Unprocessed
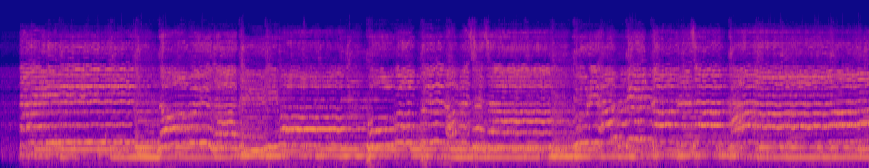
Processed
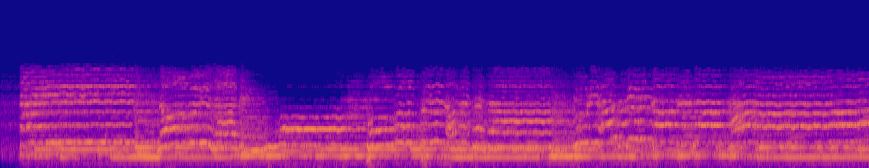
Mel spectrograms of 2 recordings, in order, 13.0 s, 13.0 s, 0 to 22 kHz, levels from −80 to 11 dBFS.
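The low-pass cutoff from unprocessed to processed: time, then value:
low-pass 24 dB/octave
3.54 s 2.6 kHz
4.10 s 1.1 kHz
4.86 s 1.1 kHz
5.36 s 2.1 kHz

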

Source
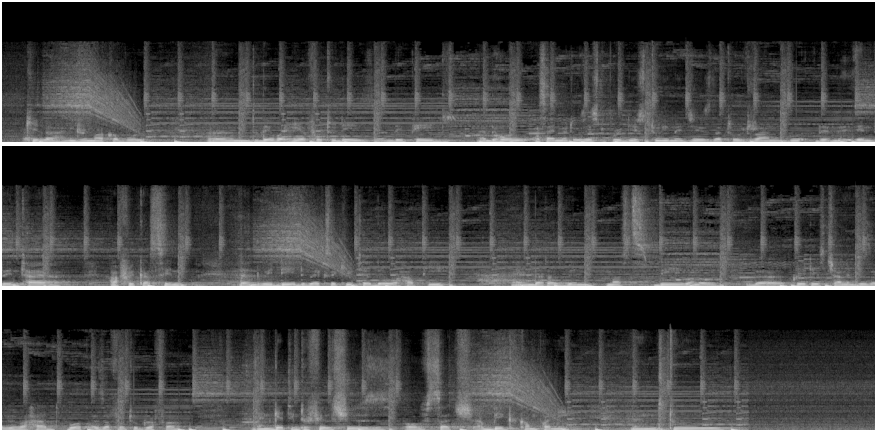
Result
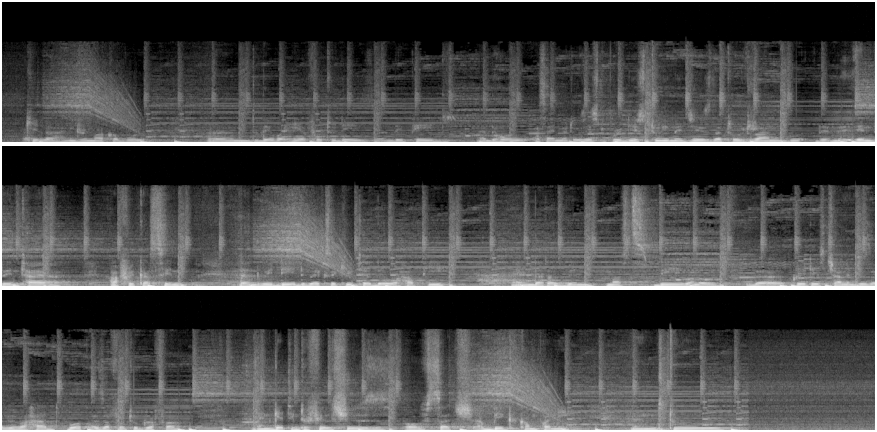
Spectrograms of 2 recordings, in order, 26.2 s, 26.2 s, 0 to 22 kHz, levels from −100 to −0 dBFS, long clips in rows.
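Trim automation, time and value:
5.50 s -1 dB
6.36 s +8 dB
7.78 s +8 dB
8.04 s -3 dB
8.46 s +8.5 dB

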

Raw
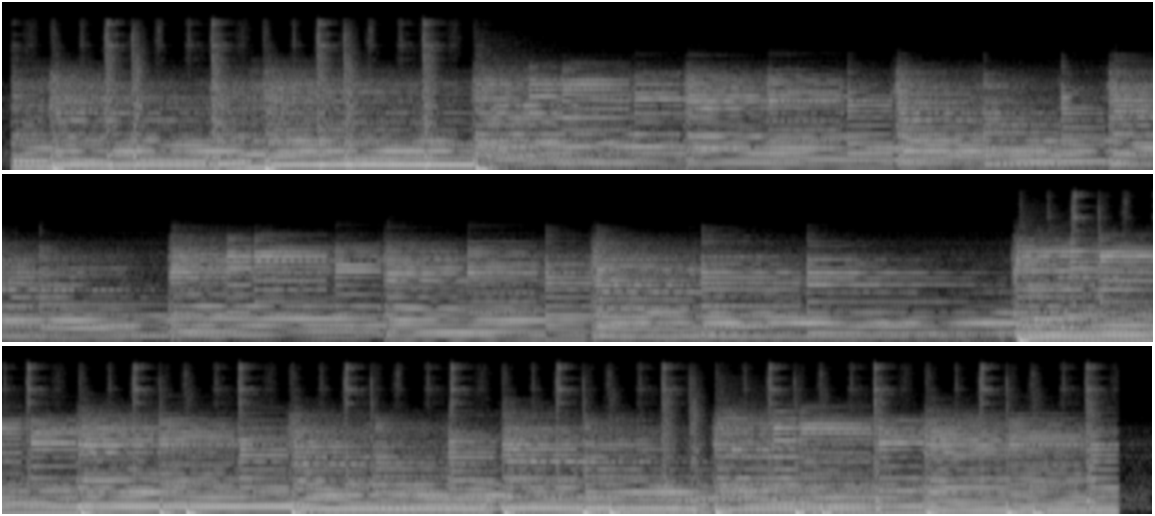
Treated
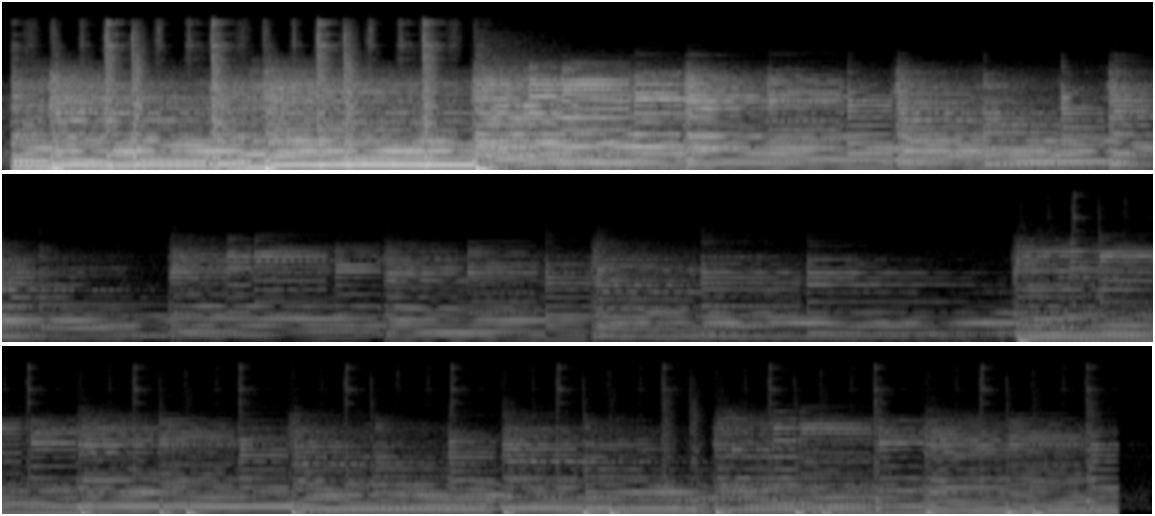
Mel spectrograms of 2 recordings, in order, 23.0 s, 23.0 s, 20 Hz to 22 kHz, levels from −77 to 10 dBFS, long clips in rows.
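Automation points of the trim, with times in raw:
4.52 s +5 dB
4.94 s -2 dB
7.39 s -2 dB
8.00 s -14 dB

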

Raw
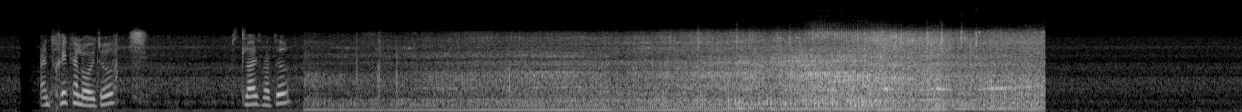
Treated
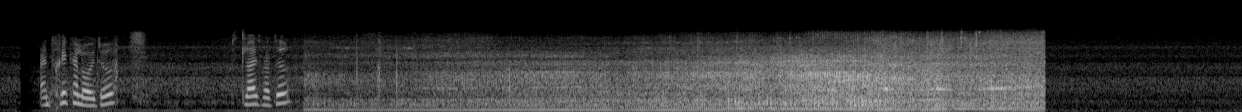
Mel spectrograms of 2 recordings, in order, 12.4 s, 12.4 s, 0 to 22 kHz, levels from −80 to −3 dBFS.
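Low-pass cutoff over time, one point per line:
1.91 s 2.8 kHz
2.54 s 4.6 kHz
4.48 s 4.6 kHz
5.18 s 2.5 kHz
9.23 s 2.5 kHz
9.89 s 4.1 kHz

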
